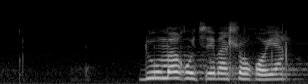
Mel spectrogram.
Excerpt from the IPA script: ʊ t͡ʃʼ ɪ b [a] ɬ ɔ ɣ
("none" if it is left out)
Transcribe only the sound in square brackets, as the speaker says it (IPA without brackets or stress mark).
a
